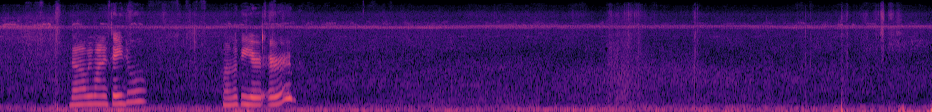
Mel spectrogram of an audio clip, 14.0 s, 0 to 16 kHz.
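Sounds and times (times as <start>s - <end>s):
crickets trilling: 0.0s - 13.9s
brief rustle: 9.1s - 9.7s, 12.6s - 13.7s.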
